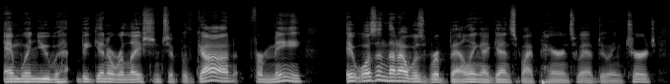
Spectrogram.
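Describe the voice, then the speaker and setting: A man's voice: medium pitch, expressive, fairly quick. A man co-hosting a faith podcast, speaking in an easygoing, conversational way. He works through his ideas by repeating phrases and leaning on "like". His mid-range voice sits close and dry, with no room echo. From Delaware, USA. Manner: conversational, builds points with repetition, frequent "like". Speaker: podcast co-host. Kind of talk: casual chat.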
